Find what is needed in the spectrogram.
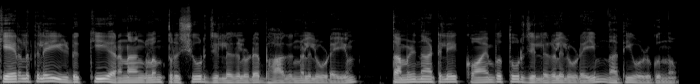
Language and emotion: Malayalam, neutral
